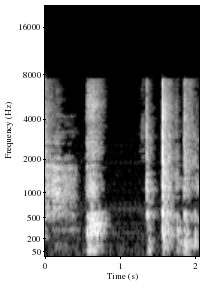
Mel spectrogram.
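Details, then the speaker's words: Breathy intake sounds, a pause, then a sudden sharp noisy burst from a woman who announces she is about to sneeze: a sneeze. "excusez-moi je vais éternuer par"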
